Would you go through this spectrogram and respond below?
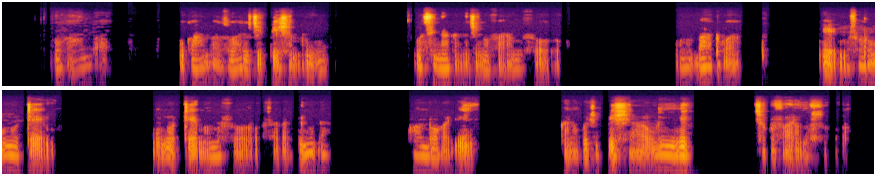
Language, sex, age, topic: Ndau, male, 18-24, health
